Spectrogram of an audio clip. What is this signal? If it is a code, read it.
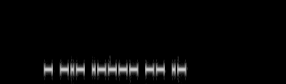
Morse code, heard as a keyed tone, about 44 wpm, 700 Hz. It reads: TK1MA
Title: DXCC-100 Call Signs - 5 Characters - 45wpm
